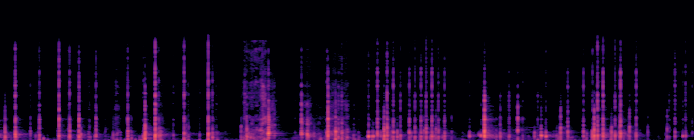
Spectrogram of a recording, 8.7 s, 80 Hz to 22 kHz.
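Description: Fingertips grip, twist and tap the screw lid of a small, round, hollow black plastic jar held close to the microphone. The result is a dense run of quick, dry clicks and taps with short crunchy, scratchy twisting passages between them. Each tap has a hollow, mid-pitched knock around 800 Hz and a bright edge, and dies away almost instantly.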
